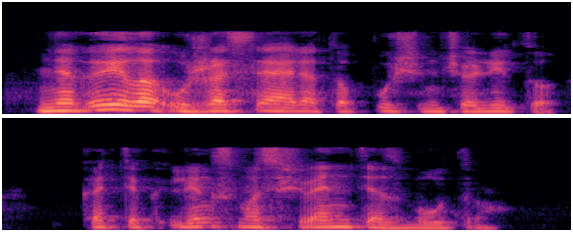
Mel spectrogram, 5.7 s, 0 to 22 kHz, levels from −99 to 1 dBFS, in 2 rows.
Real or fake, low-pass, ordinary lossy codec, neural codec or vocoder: real; 7.2 kHz; AAC, 32 kbps; none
